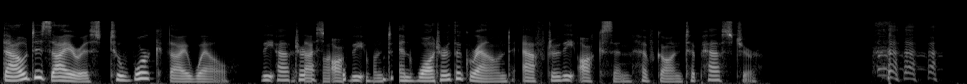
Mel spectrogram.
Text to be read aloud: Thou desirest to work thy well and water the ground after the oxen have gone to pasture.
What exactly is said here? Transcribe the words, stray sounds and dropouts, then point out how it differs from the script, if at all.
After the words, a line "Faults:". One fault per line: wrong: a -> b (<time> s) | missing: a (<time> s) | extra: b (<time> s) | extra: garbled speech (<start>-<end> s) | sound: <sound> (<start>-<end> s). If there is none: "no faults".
Thou desirest to work thy well [garbled] and water the ground after the oxen have gone to pasture.
Faults:
extra: garbled speech (2.6-3.9 s)
sound: laugh (8.7-9.4 s)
